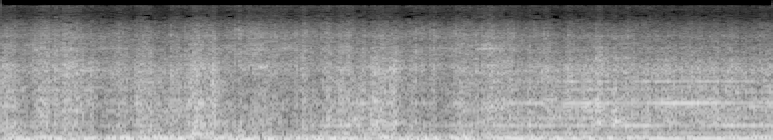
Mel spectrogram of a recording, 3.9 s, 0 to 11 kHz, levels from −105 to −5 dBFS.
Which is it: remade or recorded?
recorded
